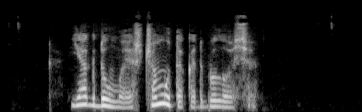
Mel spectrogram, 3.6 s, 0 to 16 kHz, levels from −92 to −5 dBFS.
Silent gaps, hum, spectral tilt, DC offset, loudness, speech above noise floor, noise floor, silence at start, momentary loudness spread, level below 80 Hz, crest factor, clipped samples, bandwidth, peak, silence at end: none; none; -5 dB/octave; under 0.1%; -22 LUFS; 62 dB; -83 dBFS; 0.7 s; 9 LU; -66 dBFS; 20 dB; under 0.1%; 9.6 kHz; -4 dBFS; 1.05 s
